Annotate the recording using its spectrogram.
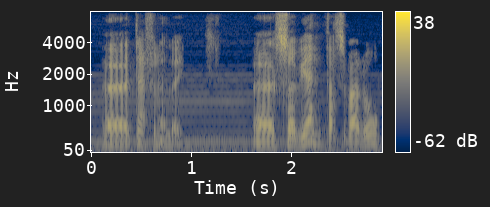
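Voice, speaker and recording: Music plays in the background behind a man's voice. He speaks with a British accent at a fairly quick pace. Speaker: gaming YouTuber. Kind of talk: let's play commentary. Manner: subdued, quieter than usual.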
